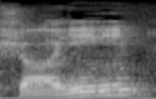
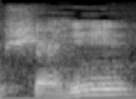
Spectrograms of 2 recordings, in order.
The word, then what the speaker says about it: شاهین: درست تلفظ کنیم و شاهین رو اینجوری نوشته که میشه گفت شاهین نه بخونیم شهین این آقا بعد گفت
